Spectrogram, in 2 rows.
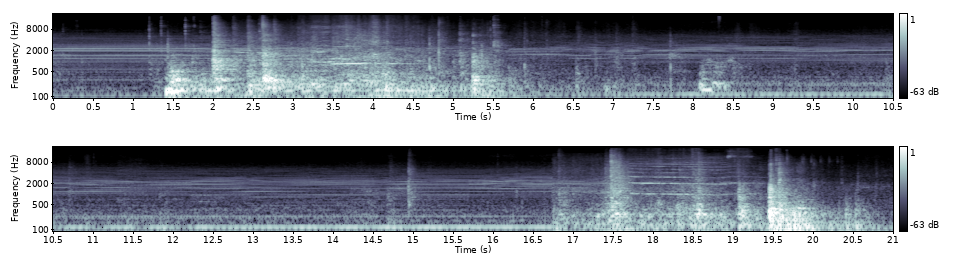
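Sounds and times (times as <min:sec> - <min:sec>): elevator electrical buzzing hum: 0:00.0 - 0:21.0.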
